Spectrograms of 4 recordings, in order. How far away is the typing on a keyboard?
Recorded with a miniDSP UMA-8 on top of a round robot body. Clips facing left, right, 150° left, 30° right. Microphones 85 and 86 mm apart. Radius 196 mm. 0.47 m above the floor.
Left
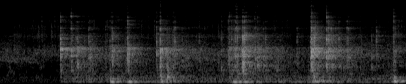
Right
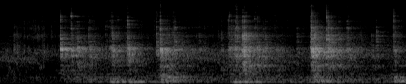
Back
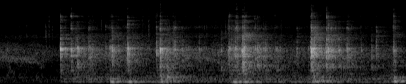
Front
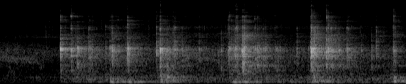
About 0.7 m.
